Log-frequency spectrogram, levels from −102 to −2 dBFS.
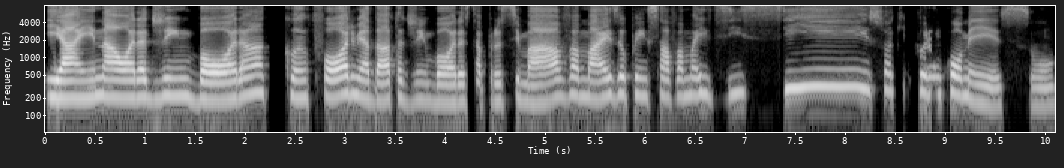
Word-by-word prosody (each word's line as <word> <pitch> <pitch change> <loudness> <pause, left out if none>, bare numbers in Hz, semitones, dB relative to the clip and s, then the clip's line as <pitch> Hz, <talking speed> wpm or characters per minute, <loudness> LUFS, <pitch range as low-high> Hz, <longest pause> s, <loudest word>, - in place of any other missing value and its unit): e 210 -1 +5
aí 200 0 +6
na 210 -1 +5
hora 205 0 +4
de 200 +2 -5
ir - - +1
embora 210 +3 +3 0.2
conforme 210 +2 +2
a 195 - +2
data 185 +1 0
de 175 +1 -14
ir 185 - -7
embora 175 -1 0
se - - -19
aproximava 180 +4 -1
mais 210 +2 0
eu 235 - 0
pensava: 215 -1 -5
"Mas 225 -2 -7
e 240 +2 -8
se 315 +3 -2
isso 280 +1 -8
aqui 260 -1 -11
for 255 -2 -2
um 230 - -8
começo?" 155 -9 -4
210 Hz, 155 wpm, -23 LUFS, 185-230 Hz, 0.2 s, aí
